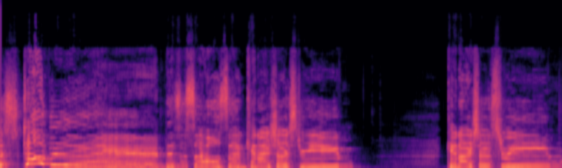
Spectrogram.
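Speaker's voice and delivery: high, delighted squeals of disbelief; can't contain the joy at the gift; gleeful squeal. Real, not acted. Streamer gushing to chat over a present, high excited squeal.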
